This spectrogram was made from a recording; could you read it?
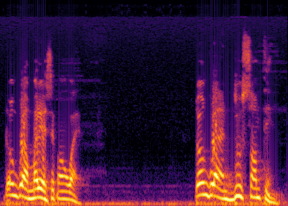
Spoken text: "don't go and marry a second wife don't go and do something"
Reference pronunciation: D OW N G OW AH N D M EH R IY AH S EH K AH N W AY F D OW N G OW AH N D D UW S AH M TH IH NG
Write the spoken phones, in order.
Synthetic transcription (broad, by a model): D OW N G OW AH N M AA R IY AH S EH K AH N W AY P D OW N G OW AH N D D UW S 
